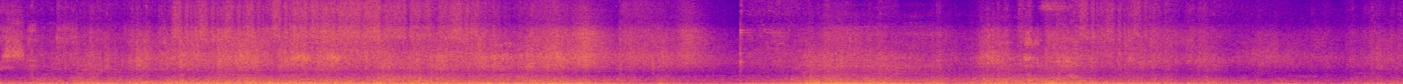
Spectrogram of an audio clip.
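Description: Spell effects and combat sounds clash and crackle in a fast battle.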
